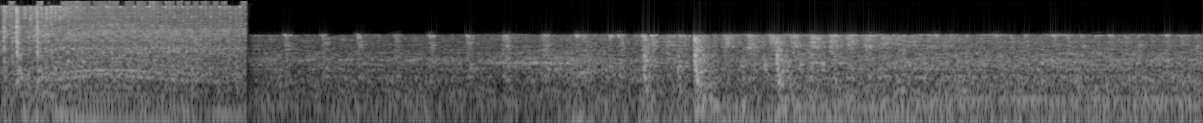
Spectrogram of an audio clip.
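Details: Hyundai Accent (TagAZ): a few sharp metallic clunks over the engine when moving off and braking; caused by a worn front right engine mount, due for replacement.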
